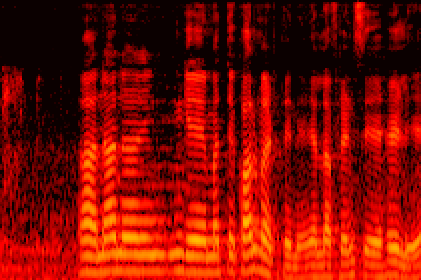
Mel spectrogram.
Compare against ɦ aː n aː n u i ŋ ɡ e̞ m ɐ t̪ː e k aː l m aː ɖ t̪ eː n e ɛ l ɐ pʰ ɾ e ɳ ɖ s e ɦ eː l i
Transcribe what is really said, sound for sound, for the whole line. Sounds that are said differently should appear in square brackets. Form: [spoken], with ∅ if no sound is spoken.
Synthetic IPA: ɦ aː n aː n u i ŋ ɡ e̞ m ɐ t̪ː e k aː l m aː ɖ t̪ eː n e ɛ [lː] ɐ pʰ ɾ e ɳ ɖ s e ɦ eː [ɭ] i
